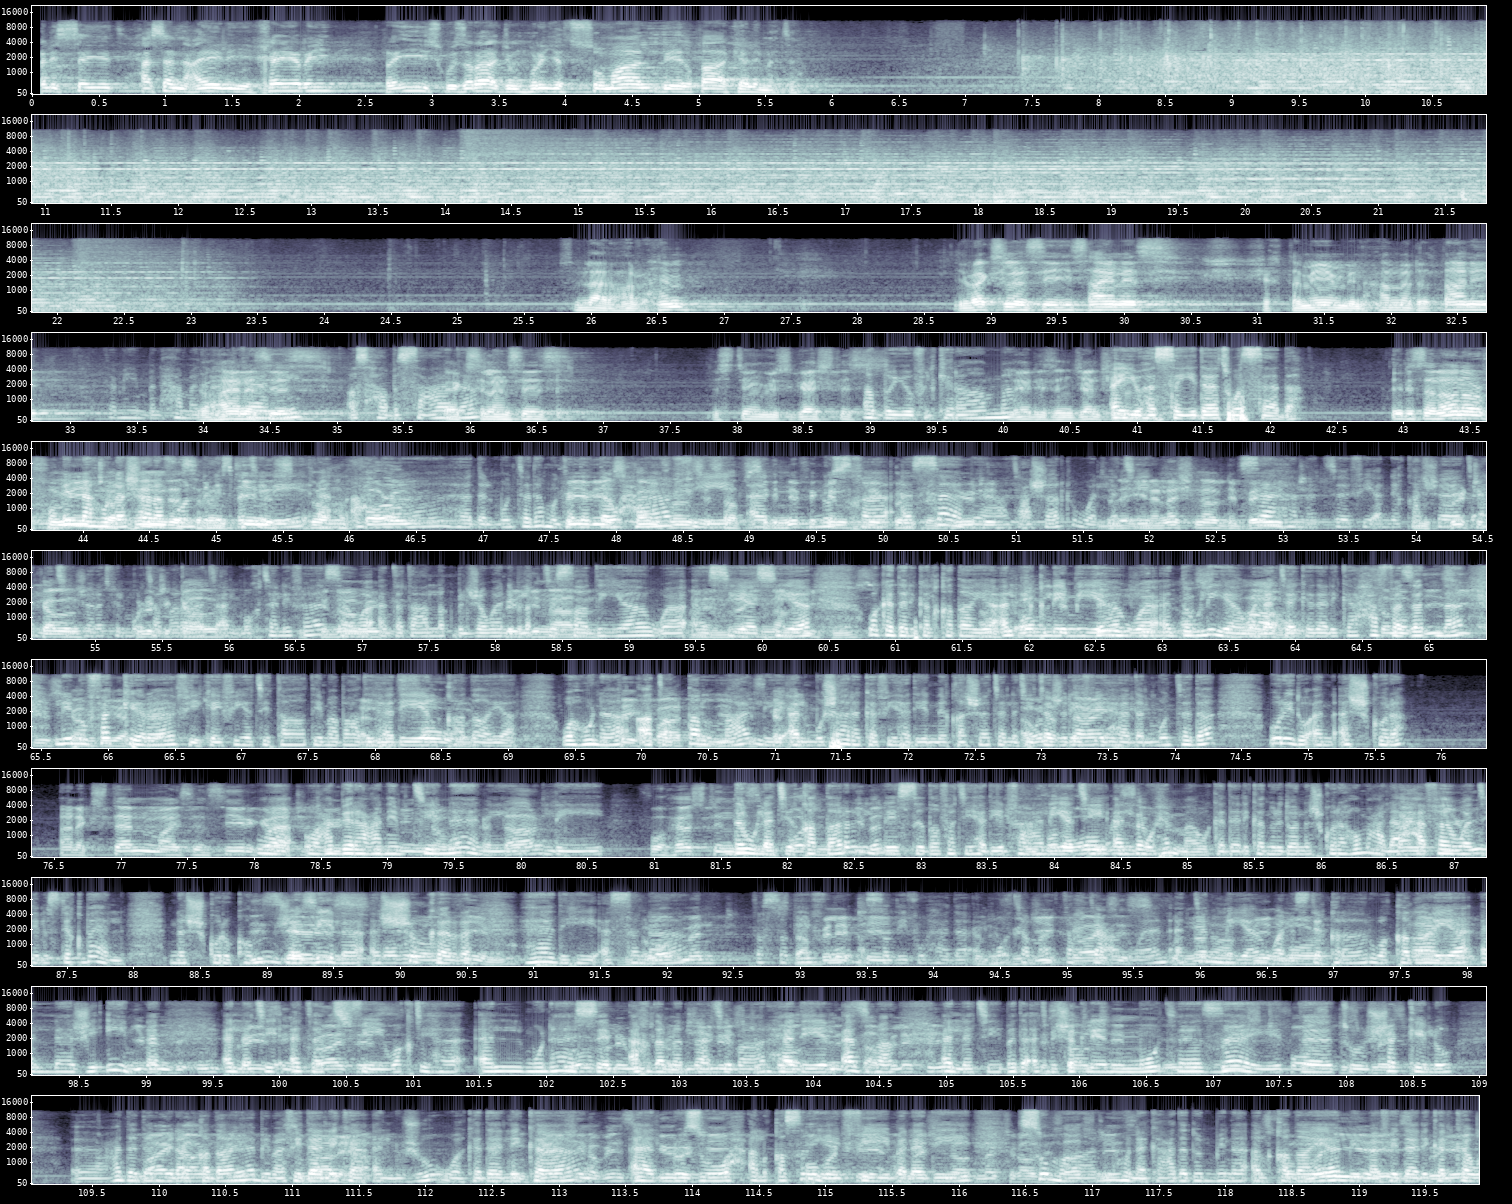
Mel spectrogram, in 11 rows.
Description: Dhagayso khudbadda uu R/wasaare Khayre ka jeediyay Shirka Doxa (Sawiro) | Goobsan Media Inc
DHAGEYSO-R-wasaaraha-oo-khudbad-ka-jeediyay-shirka-Dooxa-“SAWIRRO”-.mp3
